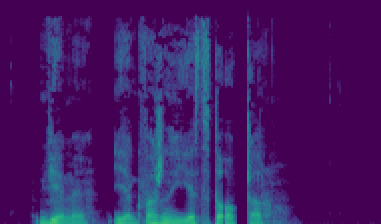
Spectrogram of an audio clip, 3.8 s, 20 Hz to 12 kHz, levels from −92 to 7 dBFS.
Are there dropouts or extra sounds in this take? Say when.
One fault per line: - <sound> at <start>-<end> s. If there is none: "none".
- dropout at 2.4-2.5 s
